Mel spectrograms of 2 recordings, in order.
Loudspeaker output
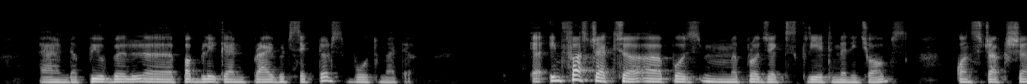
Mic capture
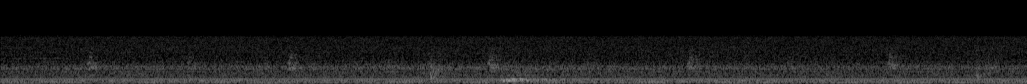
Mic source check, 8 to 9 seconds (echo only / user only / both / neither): neither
